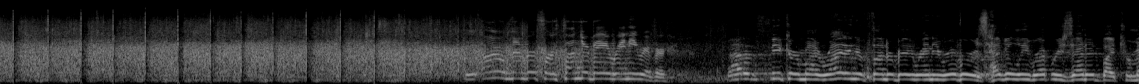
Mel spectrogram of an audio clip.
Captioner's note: applause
